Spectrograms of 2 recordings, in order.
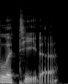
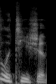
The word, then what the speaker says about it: Letitia: It's Latita. Oh, no, it is Letitia. There's another I.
